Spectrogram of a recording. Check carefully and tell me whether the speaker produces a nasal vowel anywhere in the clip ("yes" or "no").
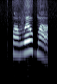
yes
